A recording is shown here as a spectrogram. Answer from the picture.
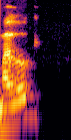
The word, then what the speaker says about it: Moog: But the fact is, he pronounced his last name Moog.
